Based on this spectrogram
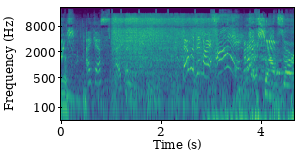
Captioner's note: C-53 sprays oil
